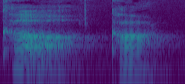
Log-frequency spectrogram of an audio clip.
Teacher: There's no R sound. It's just K and R.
